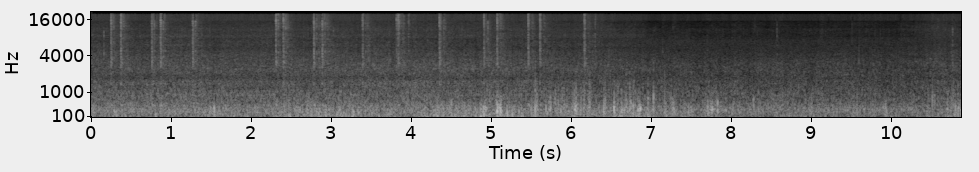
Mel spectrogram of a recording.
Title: Model 3 clicking noise while turning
